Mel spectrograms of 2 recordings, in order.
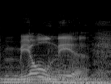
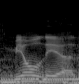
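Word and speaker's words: Mjölnir: is to work out how to pronounce it which is mjolnir uh in our movie at the moment until somebody corrects me i'm sure they will uh mjolnir the hammer this awesome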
